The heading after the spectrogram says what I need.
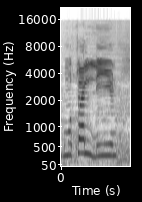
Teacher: स्वात हुरूफ़ मुस्तालिया है इसलिए होठों को गोल करके पढ़ा गया है।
